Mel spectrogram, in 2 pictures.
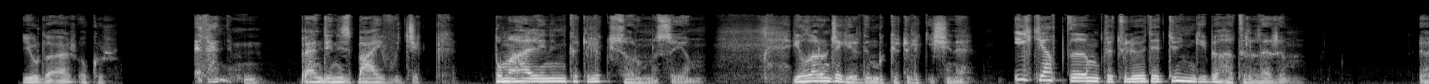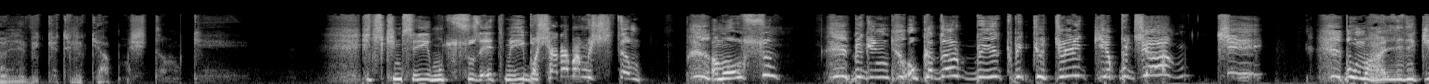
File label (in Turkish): animasyon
